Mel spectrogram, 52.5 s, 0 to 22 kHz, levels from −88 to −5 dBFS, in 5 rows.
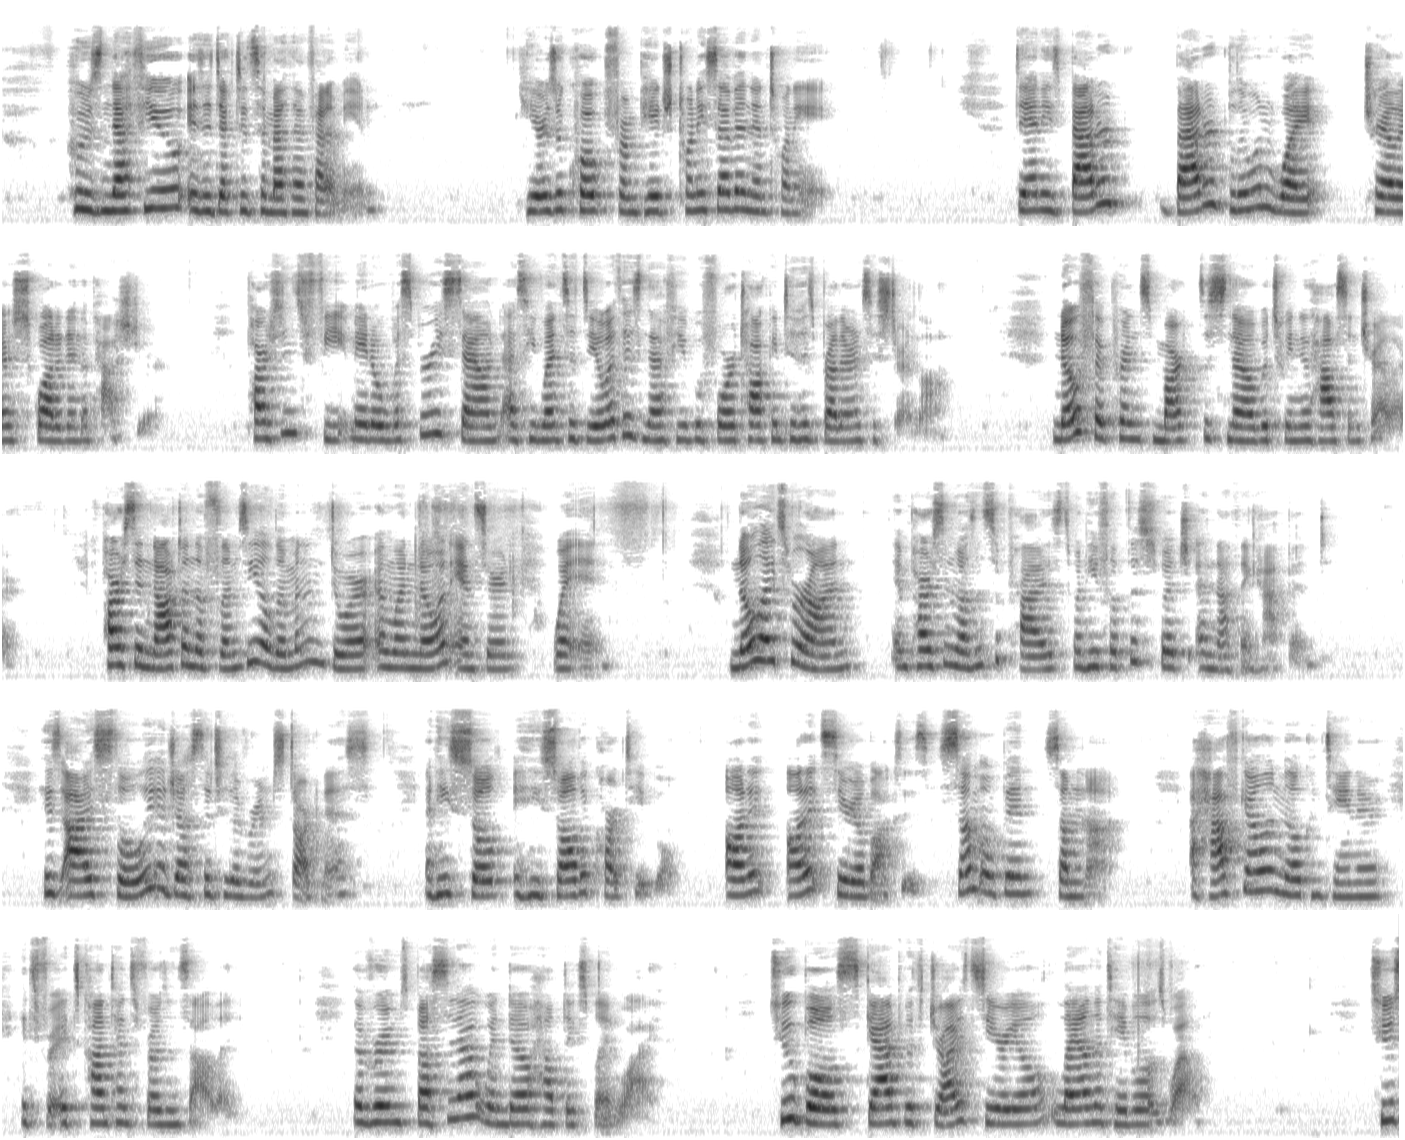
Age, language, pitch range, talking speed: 10-29, English, 255-300 Hz, 160 wpm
